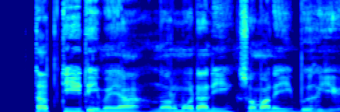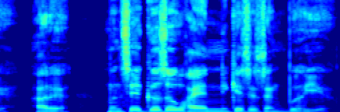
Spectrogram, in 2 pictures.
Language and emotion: Bodo, neutral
